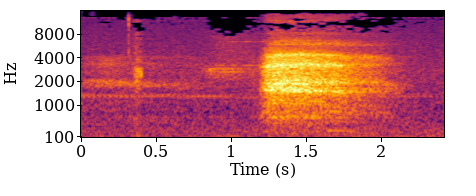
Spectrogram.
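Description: A woman's sharp, loud breath about a second in, a short breathy rush that tapers off.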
